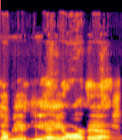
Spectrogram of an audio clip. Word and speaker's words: Wears Valley: Now it's spelled W-E-A-R-S, but it's pronounced Wears, named for Samuel Wears, a Revolutionary War veteran.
